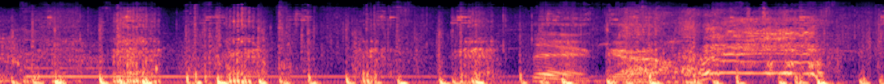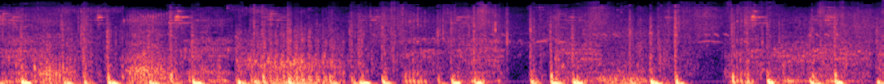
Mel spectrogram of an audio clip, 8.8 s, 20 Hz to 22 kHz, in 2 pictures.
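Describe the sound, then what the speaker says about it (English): Horse hooves clip-clop steadily at close range, with a whinny partway through, as a rider works a Morgan horse in Red Dead Redemption 2; someone speaks briefly over the hoofbeats. "I might try to finish bonding with this horse and getting another one"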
